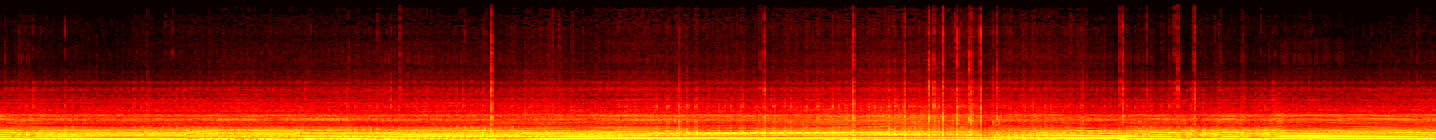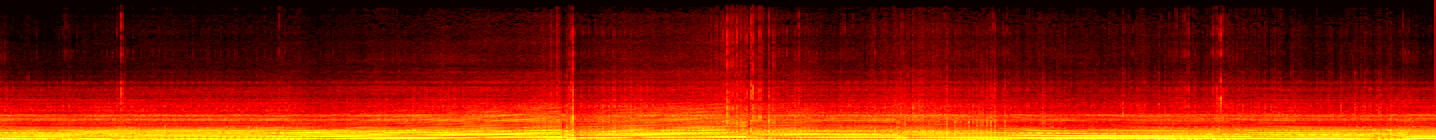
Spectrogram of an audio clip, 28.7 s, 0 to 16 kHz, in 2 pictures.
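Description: Honda CBR1000RR Fireblade's inline-four engine running hard at racing speed, heard onboard. Its pitch climbs and falls over several seconds at a time, broken by a few abrupt drops and quick dips in revs.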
